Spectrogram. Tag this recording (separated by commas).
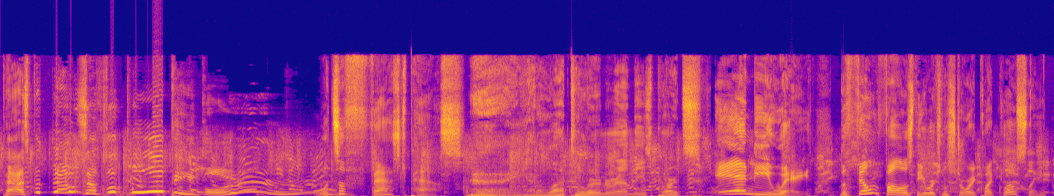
Speech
